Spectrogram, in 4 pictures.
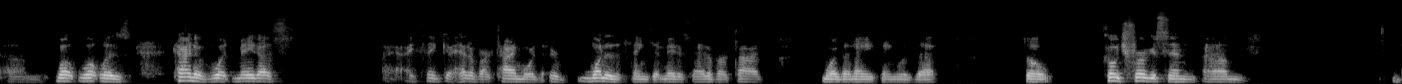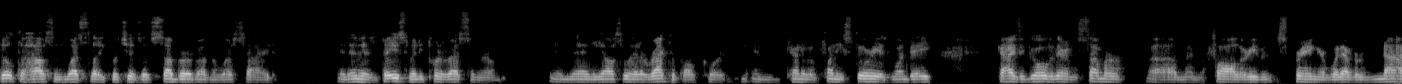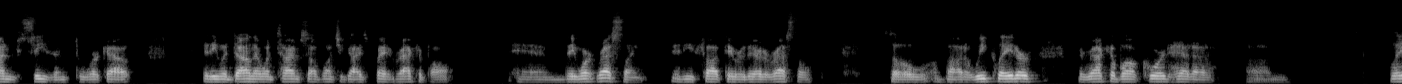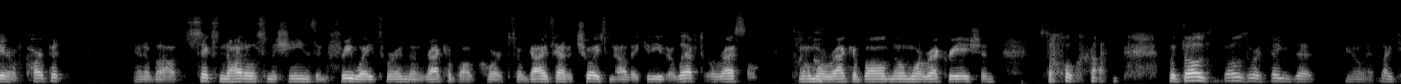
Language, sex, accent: English, male, American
